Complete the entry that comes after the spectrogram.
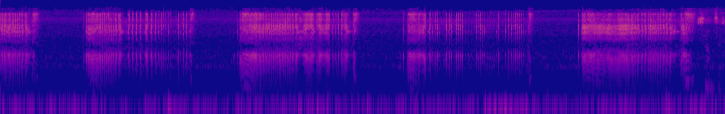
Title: Snoring baby!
